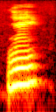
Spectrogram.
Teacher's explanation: yi, when we say it out, is first tone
